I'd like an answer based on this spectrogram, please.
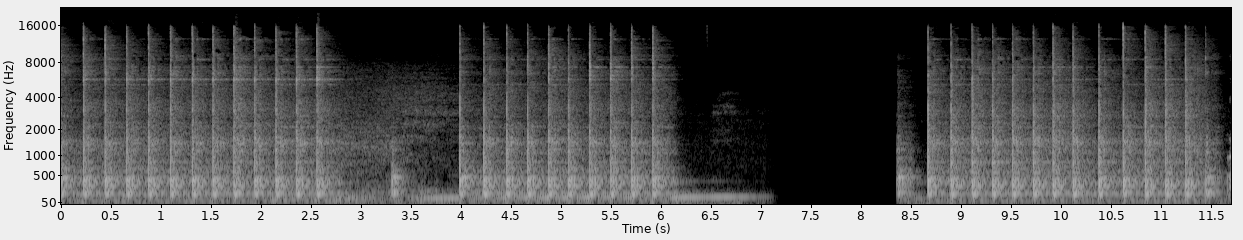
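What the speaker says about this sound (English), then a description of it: "you have to kind of draw them out with a hammer" Rapid, evenly spaced hammer blows ring out on thin metal pieces being drawn out, loud and close, in long runs broken by a brief pause and a silent gap before hammering resumes.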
